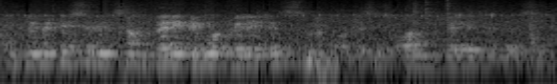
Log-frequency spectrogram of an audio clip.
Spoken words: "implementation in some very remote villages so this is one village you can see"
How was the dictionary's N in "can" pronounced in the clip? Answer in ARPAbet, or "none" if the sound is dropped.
L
